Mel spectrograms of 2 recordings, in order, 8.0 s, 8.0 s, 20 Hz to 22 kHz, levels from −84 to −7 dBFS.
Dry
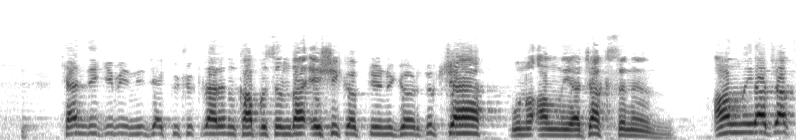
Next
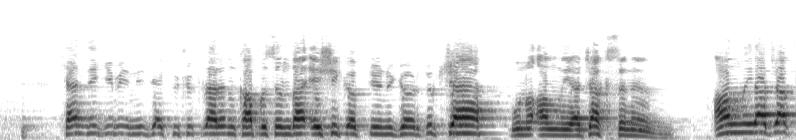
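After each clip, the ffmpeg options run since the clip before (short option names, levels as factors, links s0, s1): -af "equalizer=f=2600:t=o:w=1.7:g=-13.5,bandreject=f=107.4:t=h:w=4,bandreject=f=214.8:t=h:w=4,bandreject=f=322.2:t=h:w=4,bandreject=f=429.6:t=h:w=4,bandreject=f=537:t=h:w=4,bandreject=f=644.4:t=h:w=4,bandreject=f=751.8:t=h:w=4,bandreject=f=859.2:t=h:w=4,bandreject=f=966.6:t=h:w=4,bandreject=f=1074:t=h:w=4,bandreject=f=1181.4:t=h:w=4,bandreject=f=1288.8:t=h:w=4,bandreject=f=1396.2:t=h:w=4,bandreject=f=1503.6:t=h:w=4,bandreject=f=1611:t=h:w=4,bandreject=f=1718.4:t=h:w=4,volume=1.26"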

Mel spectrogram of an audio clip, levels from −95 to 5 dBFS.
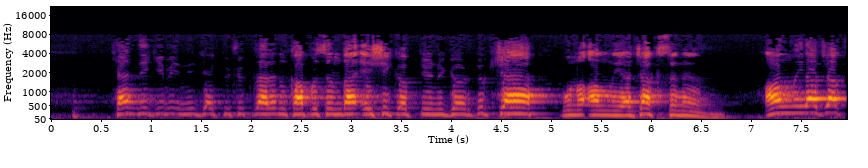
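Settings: -af "firequalizer=gain_entry='entry(160,0);entry(330,-29);entry(810,7);entry(1400,-15);entry(2100,-18);entry(4100,13)':delay=0.05:min_phase=1"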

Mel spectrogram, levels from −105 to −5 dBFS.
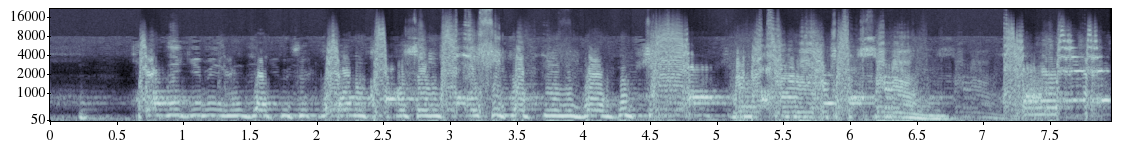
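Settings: -filter_complex "[0:a]acompressor=threshold=0.0282:ratio=2,aeval=exprs='0.119*sin(PI/2*8.91*val(0)/0.119)':c=same,asplit=2[s0][s1];[s1]adelay=589,lowpass=f=3500:p=1,volume=0.178,asplit=2[s2][s3];[s3]adelay=589,lowpass=f=3500:p=1,volume=0.36,asplit=2[s4][s5];[s5]adelay=589,lowpass=f=3500:p=1,volume=0.36[s6];[s0][s2][s4][s6]amix=inputs=4:normalize=0"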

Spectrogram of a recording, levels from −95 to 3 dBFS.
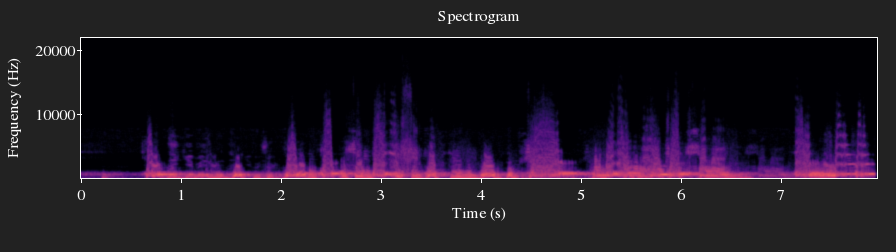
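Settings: -af "bandpass=f=520:t=q:w=2.2:csg=0,volume=0.562"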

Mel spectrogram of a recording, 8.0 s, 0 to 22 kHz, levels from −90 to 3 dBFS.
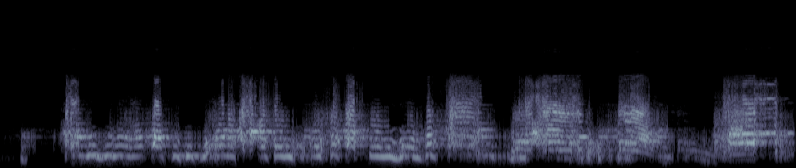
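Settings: -filter_complex "[0:a]acrossover=split=410[s0][s1];[s0]aeval=exprs='val(0)*(1-1/2+1/2*cos(2*PI*1*n/s))':c=same[s2];[s1]aeval=exprs='val(0)*(1-1/2-1/2*cos(2*PI*1*n/s))':c=same[s3];[s2][s3]amix=inputs=2:normalize=0,highpass=230,equalizer=f=410:t=q:w=4:g=-6,equalizer=f=590:t=q:w=4:g=-5,equalizer=f=930:t=q:w=4:g=-8,equalizer=f=1500:t=q:w=4:g=8,equalizer=f=2100:t=q:w=4:g=3,lowpass=f=2400:w=0.5412,lowpass=f=2400:w=1.3066,afwtdn=0.00224,volume=2"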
